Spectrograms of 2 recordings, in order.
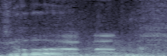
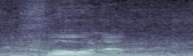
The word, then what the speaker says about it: Kronen: Jag tror att jag har gått runt och sagt grönen det senaste dygnet. Men Kronen, det är alltså så man, man uttalar svenskdödarens namn.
